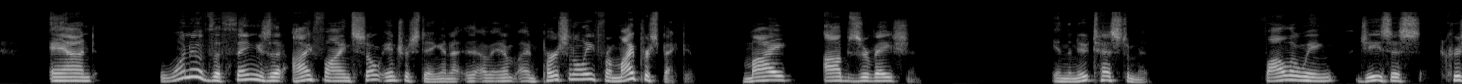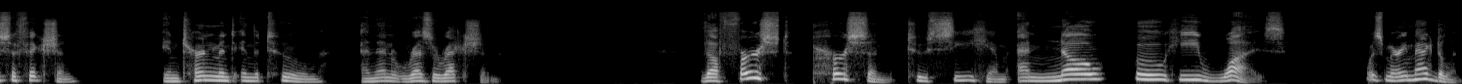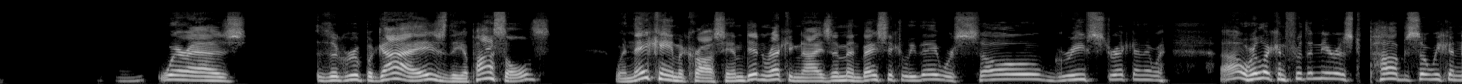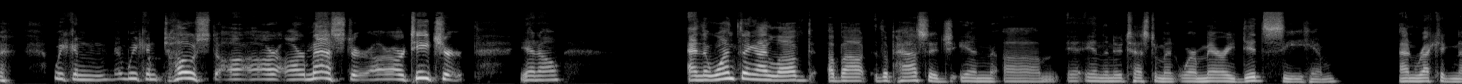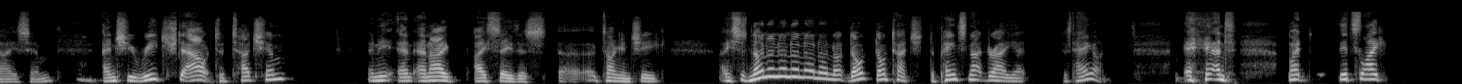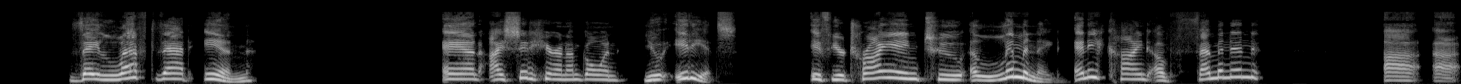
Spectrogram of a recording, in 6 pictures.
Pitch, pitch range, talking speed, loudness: 195 Hz, 160-235 Hz, 125 wpm, -21 LUFS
